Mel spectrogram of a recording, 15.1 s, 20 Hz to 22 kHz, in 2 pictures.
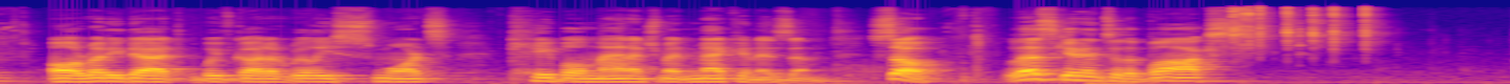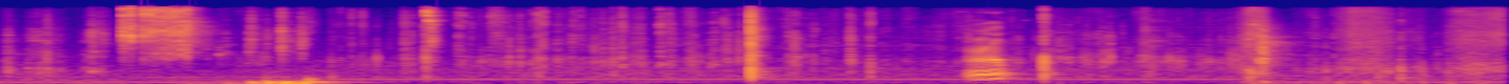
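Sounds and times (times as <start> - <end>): cardboard and paper tearing: 9.3 - 15.0.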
